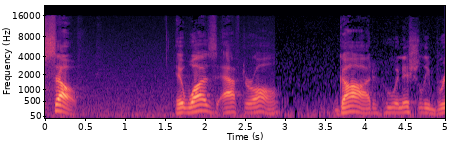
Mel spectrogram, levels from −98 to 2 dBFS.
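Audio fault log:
2.88 to 5.01 s, overdone noise removal: right after "was after", the room noise, about 26 dB down, drops and breaks up into twinkly specks.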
